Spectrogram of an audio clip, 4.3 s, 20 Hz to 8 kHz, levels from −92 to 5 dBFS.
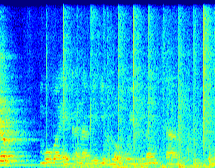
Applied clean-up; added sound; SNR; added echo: none; Run; -1 dB; reverberation time 0.6 s.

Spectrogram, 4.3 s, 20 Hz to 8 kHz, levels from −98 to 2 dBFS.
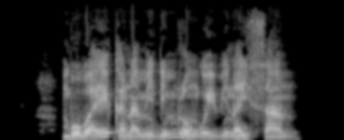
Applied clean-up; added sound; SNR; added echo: none; none; none; none.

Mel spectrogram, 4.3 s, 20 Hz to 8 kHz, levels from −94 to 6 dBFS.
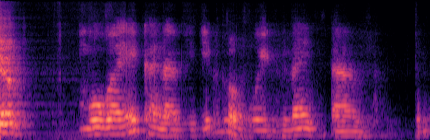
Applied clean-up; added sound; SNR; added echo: neural mask model DeepFilterNet 3.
